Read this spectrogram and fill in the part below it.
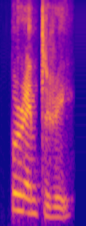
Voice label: "peremptory", Indian; Dictionary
